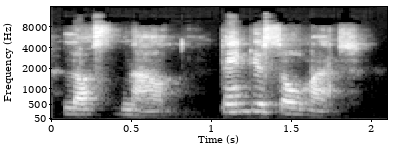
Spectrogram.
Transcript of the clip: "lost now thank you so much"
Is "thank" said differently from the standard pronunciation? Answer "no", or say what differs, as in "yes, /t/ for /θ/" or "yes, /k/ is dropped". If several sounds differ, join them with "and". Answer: yes, /t/ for /θ/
